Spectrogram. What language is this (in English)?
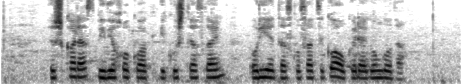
Basque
